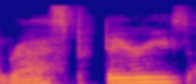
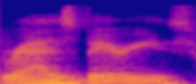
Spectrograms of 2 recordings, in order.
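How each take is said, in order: First: The P sound is pronounced. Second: The P sound is left out. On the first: "Does anybody say the P?" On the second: "We say it like raspberries, right? We don't say the P"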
